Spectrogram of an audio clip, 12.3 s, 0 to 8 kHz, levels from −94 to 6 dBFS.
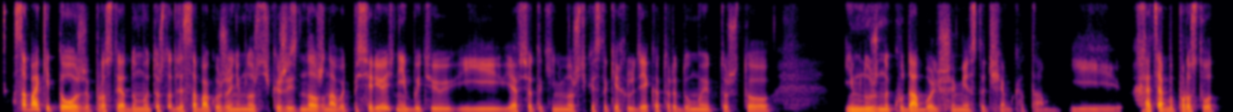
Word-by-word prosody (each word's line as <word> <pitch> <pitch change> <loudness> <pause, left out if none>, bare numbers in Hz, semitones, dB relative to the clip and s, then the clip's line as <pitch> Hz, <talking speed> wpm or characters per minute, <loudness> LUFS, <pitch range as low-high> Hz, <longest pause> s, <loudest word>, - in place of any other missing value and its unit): Собаки 190 +1 +7
тоже, 125 - +4
просто 130 +2 +1
я - - +2
думаю, 140 +1 -4
то 135 - -3
что 130 - -2
для 120 -1 -3
собак 130 +2 +4
уже 120 0 -2
немножечко 120 +1 -2
жизнь 115 0 -2
должна 110 -1 +2
быть 105 - -7
посерьёзнее 155 +4 0
быть 110 -2 -6
у - - -5
и 105 0 -5
я 115 +1 +1
всё-таки 115 - -5
немножечко 110 -2 -5
из - - -3
таких - - -7
людей, 130 +7 -2
которые 125 -5 -7
думают, 110 -1 -5
то 110 - -6
что 100 -2 -4 0.7
им 135 -1 +2
нужно 120 -3 +1
куда 115 -1 +4
больше 105 0 -4
места, 95 -2 -3
чем - - -8
котам. 125 - -17
И 95 -4 -11
хотя - - +7
бы - - -4
просто - - +1
вот - - -3
115 Hz, 195 wpm, -25 LUFS, 105-125 Hz, 0.7 s, Собаки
